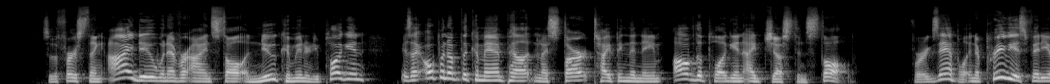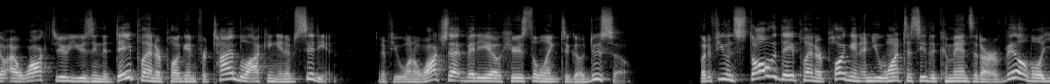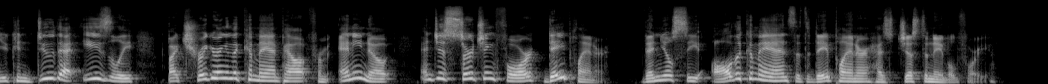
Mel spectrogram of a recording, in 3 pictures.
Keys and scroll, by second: 23.2 super+p.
